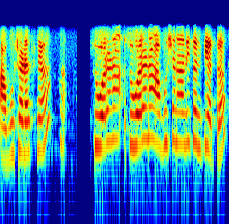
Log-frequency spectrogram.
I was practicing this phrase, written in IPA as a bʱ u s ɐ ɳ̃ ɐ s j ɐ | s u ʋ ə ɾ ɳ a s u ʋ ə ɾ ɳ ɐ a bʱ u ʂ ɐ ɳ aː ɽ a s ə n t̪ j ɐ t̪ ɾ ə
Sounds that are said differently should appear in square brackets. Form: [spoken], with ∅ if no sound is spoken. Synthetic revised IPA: a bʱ u [ʂ] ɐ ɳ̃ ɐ s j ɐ | s u ʋ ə ɾ ɳ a s u ʋ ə ɾ ɳ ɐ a bʱ u ʂ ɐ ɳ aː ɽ [i] s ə n t̪ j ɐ t̪ ɾ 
